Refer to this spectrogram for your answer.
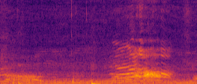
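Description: Children playing inside a bounce house, with overlapping high-pitched shouts and squeals rising into a louder burst of excited voices midway, over a steady low rumble and occasional thumps; birds can also be heard.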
